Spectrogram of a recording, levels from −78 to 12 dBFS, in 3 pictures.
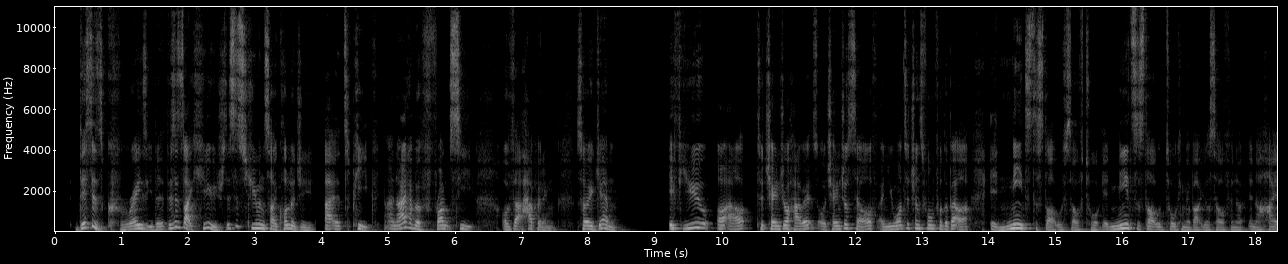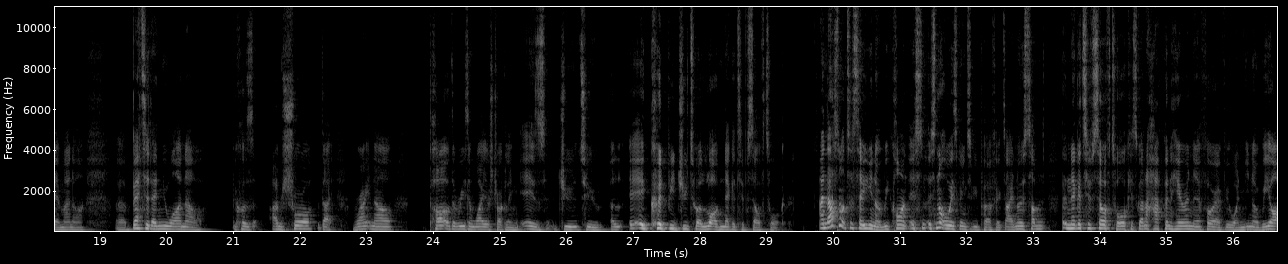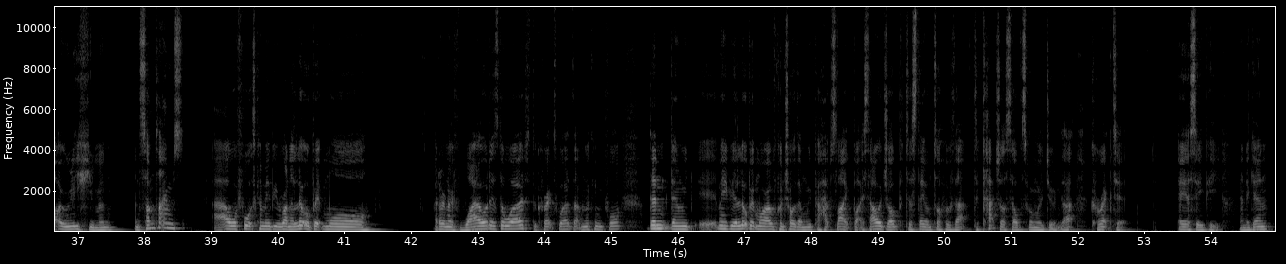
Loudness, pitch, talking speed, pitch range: -31 LUFS, 145 Hz, 215 wpm, 130-170 Hz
